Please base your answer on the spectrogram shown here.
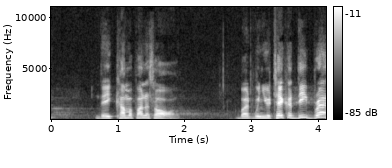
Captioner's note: none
